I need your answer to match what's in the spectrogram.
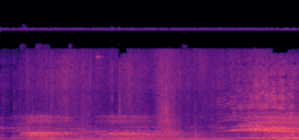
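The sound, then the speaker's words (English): A horse neighs in one long, wavering whinny that rises and falls in pitch, loud, with no voices present, in Andy's factory warehouse where a cowboy movie is being made. “Odd people mill around, and there are even horses.”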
